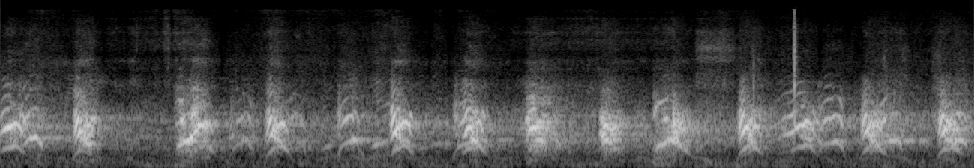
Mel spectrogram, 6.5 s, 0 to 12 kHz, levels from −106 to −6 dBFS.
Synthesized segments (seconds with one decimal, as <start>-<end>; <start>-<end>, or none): 0.6-1.4; 3.4-4.5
